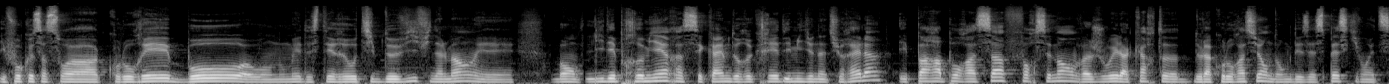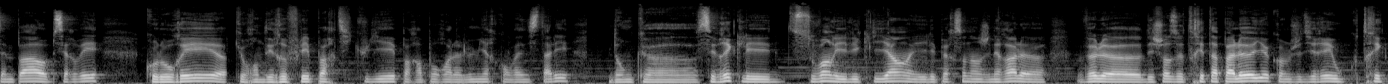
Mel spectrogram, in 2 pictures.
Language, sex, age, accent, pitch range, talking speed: French, male, 20-39, French, 115-135 Hz, 205 wpm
